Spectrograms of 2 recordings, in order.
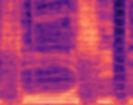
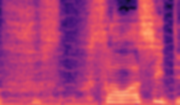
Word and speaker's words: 相応しい: はい、あの僕一部相応しいって言ったけどふさわしいって読むらしいですね。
